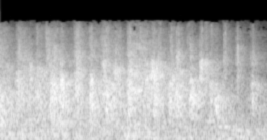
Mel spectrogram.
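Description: A short burst of polite, half-hearted applause from an audience, a steady patter of scattered claps with no standout cheers, fading slightly at the end.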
